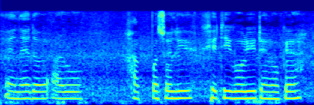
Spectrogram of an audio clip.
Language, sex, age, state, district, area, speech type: Assamese, female, 30-45, Assam, Darrang, rural, spontaneous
